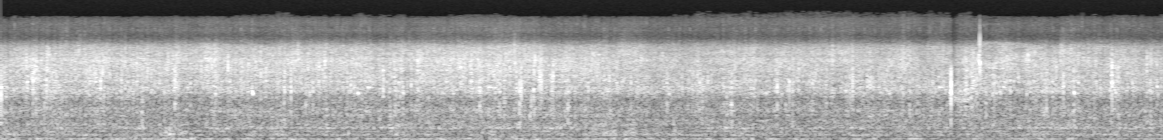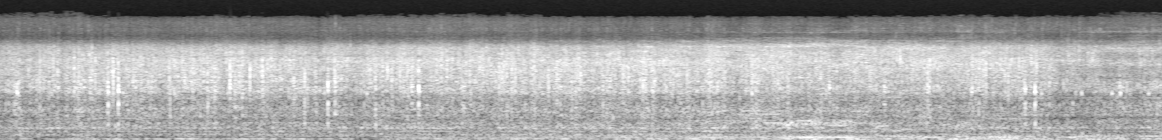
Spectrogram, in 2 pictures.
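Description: Tyres crunch steadily over gravel.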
